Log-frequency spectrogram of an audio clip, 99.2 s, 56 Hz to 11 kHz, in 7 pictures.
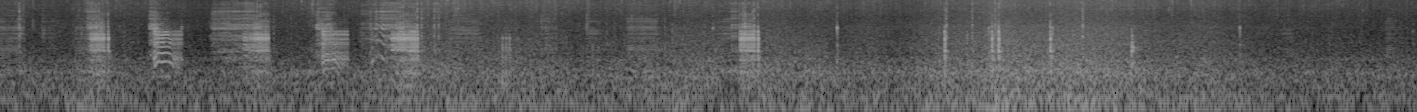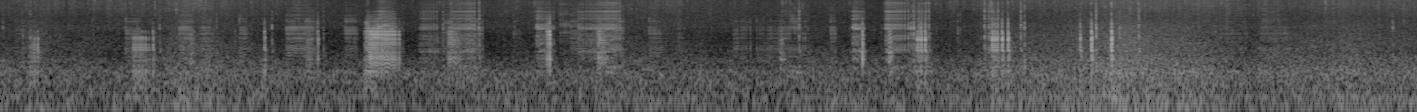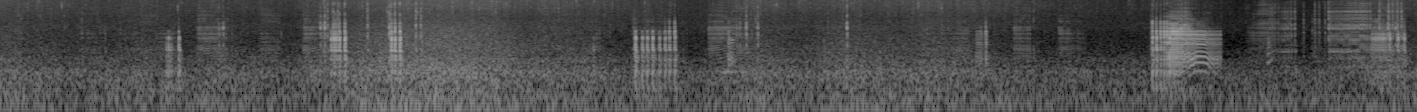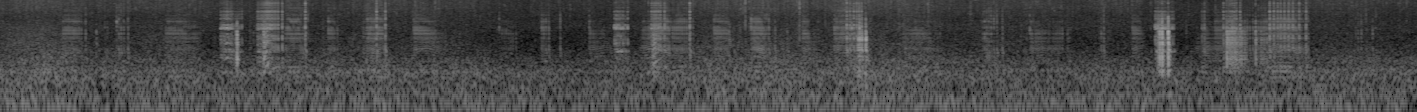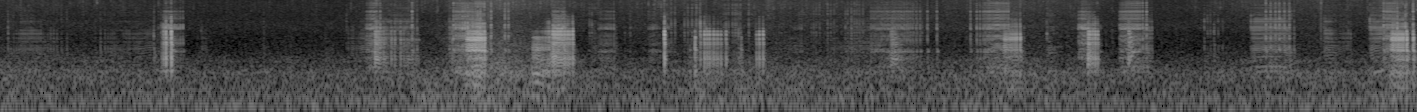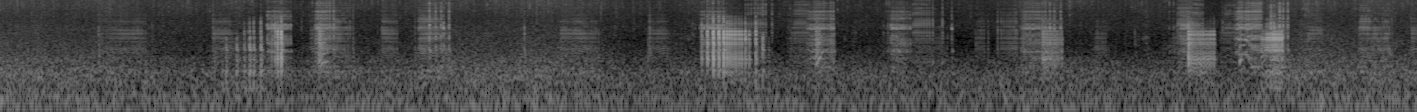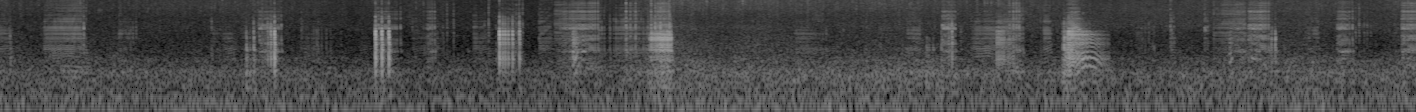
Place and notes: {"title": "Wooden gate creaks, strong winds, Westwood Marsh, Halesworth, UK - Creaking wooden gate in strong wind, beautiful sunset", "date": "2022-01-29 16:11:00", "description": "Westwood marsh is a very special and atmospheric place with unique wildlife. It is one of the largest reedbeds in the UK surrounded by woodland and heath beside the North Sea and now a Suffolk Wildlife Trust/RSPB nature reserve. I have been coming here for more than 60 years and am always amazed at how unchanged it seems in all that time. Today is a beautiful winter's day with intense bright sun and blue sky. The strong gusty wind hisses through the reeds and rocks trees and people. The old, lichen covered, wooden gates creak and groan. It feels timeless as the evening sun sets below the distant tree line.", "latitude": "52.30", "longitude": "1.64", "altitude": "1", "timezone": "Europe/London"}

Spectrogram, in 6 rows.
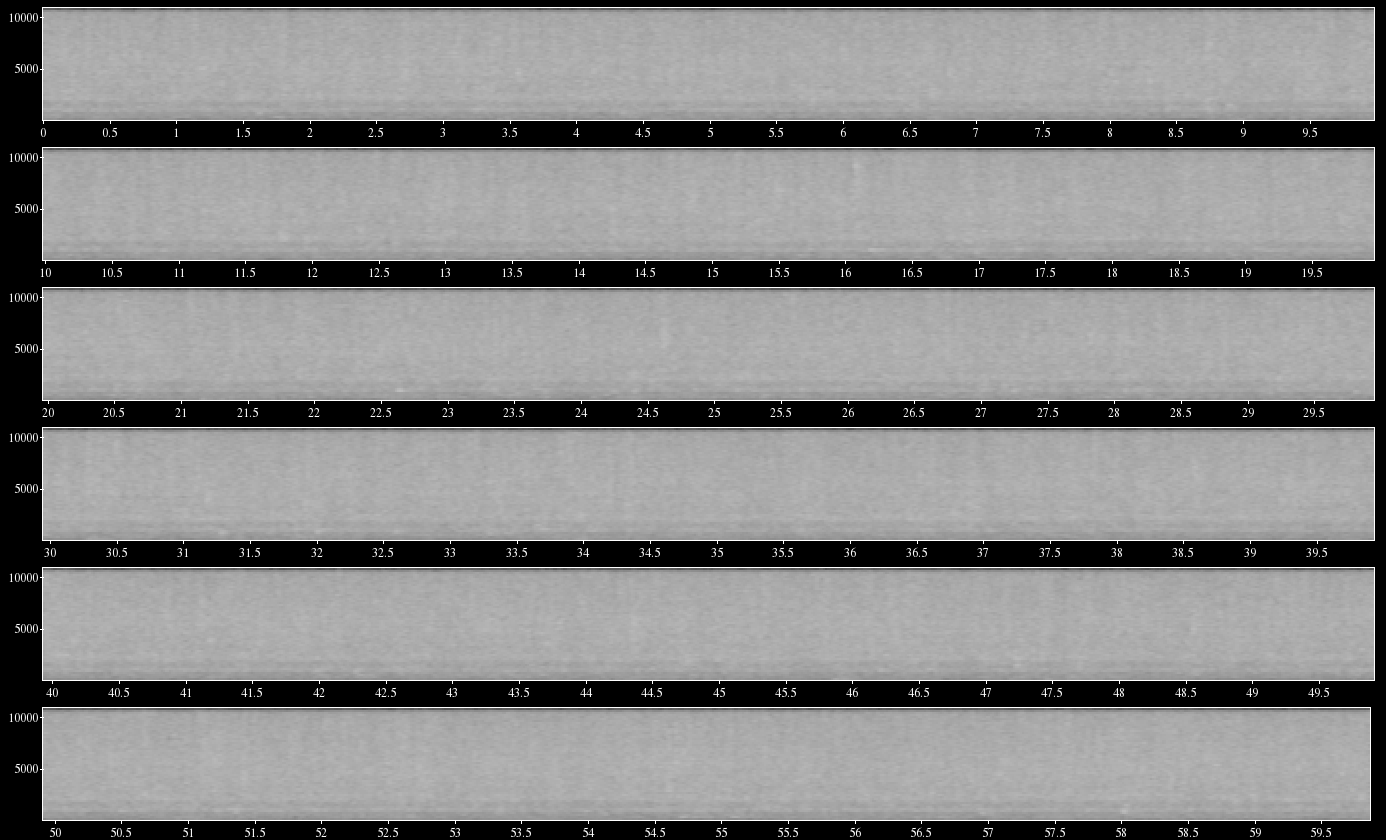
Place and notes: {"title": "Birštonas, Lithuania, hidden well", "date": "2022-06-19 17:40:00", "description": "Some kind of hidden, closed well in the park near mound. Small omni mics inside.", "latitude": "54.60", "longitude": "24.03", "altitude": "64", "timezone": "Europe/Vilnius"}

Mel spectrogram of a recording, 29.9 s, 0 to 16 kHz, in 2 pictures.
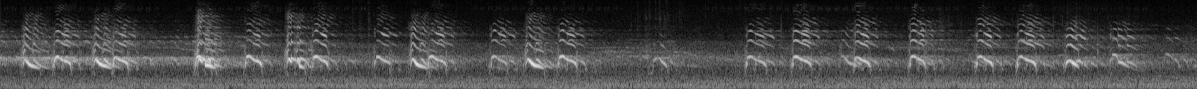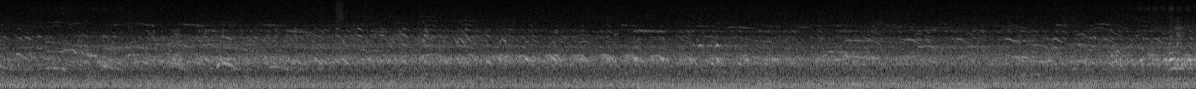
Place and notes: {"title": "Arcole Brindeau, Le Havre, France - The gulls", "date": "2016-07-20 21:00:00", "description": "We are staying here since a few time. Some gulls are very angry because the trash is not accessible. Birds complain.", "latitude": "49.49", "longitude": "0.14", "altitude": "6", "timezone": "Europe/Paris"}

